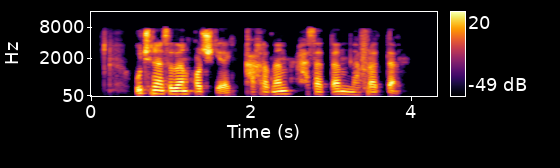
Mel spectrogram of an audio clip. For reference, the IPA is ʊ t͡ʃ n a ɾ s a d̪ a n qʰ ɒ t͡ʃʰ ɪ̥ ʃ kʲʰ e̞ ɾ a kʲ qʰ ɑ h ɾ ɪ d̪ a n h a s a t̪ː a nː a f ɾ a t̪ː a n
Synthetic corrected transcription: ʊ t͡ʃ n a ɾ s a d̪ a n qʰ ɒ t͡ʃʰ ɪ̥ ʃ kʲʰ e̞ ɾ a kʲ qʰ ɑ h ɾ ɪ d̪ a n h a s a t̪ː a nː a f ɾ a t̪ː a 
